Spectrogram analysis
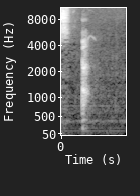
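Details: Older brother, a young child, with hiccups: a hiss-like breath, then one short, abrupt voiced 'hic' in a quiet room.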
